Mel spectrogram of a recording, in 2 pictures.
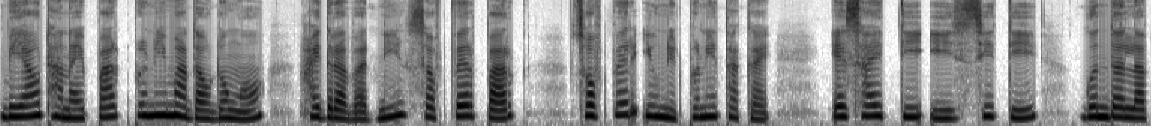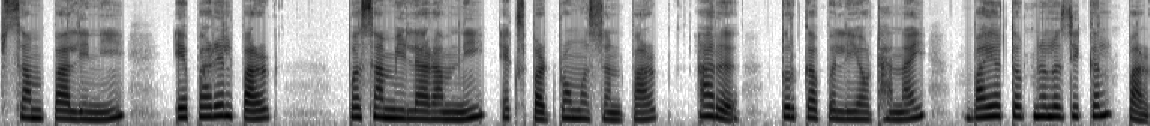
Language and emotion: Bodo, neutral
